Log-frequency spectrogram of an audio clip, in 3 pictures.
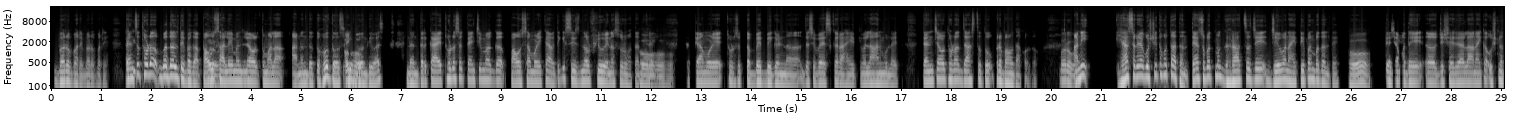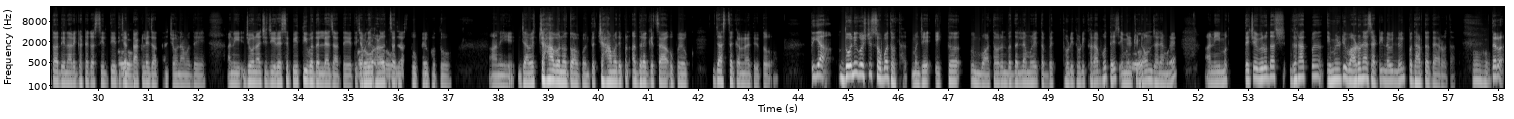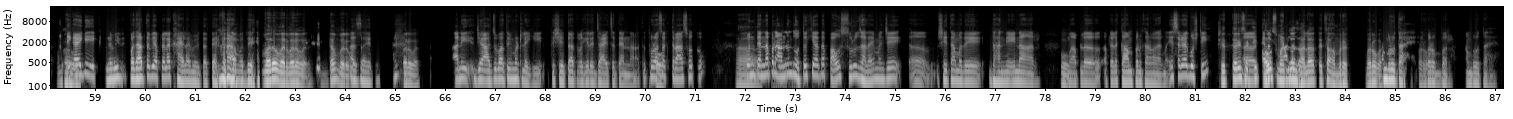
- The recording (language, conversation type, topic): Marathi, podcast, पाऊस सुरु झाला की घरातील वातावरण आणि दैनंदिन जीवनाचा अनुभव कसा बदलतो?
- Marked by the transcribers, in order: in English: "सीझनल फ्लू"; "हळदीचा" said as "हळदचा"; in English: "इम्युनिटी डाउन"; "विरोधात" said as "विरोधाश"; in English: "इम्युनिटी"; chuckle; laughing while speaking: "त्या काळामध्ये. असं आहे ते"; chuckle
